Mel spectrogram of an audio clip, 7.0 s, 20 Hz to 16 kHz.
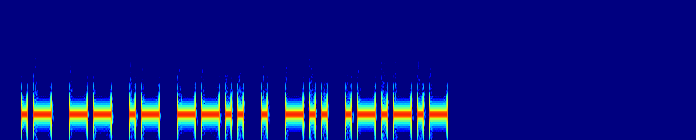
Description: Morse code, heard as a keyed tone, about 20 wpm, 700 Hz. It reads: AMAZED.
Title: Sentences with 4-Word Phrases - Spoken Beginning - 20wpm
